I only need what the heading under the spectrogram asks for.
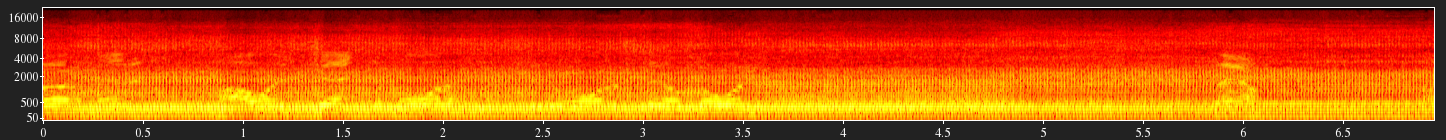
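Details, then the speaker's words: Yong Heng air compressor for PCP airguns, started with valves open so no pressure during warm-up: loud steady motor drone, even pulsing beat, no knocks or squeals; motor note changes as valve closes; normal warm-up. "let it run a little bit. I'll close that one. You can hear the difference in the motor."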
